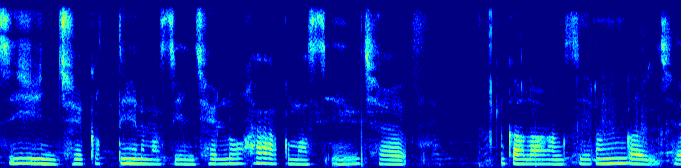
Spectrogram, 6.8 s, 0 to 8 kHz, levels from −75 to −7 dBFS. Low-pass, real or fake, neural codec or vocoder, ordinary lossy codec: none; real; none; none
